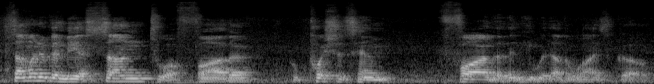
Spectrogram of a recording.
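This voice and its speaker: Man acting gravelly New power lawyer, fatherly. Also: medium pitch, wildly swooping pitch. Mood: assured, forceful. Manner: deliberate, emphatic, persuasive. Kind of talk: dramatic stage monologue. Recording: roomy echo, faint background noise.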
